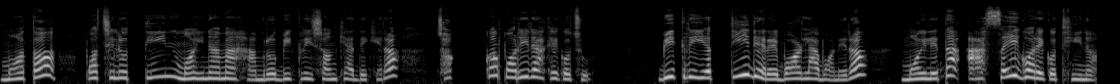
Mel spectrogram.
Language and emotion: Nepali, surprised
